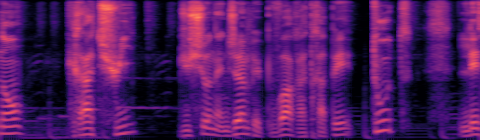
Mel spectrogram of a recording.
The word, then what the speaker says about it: Shonen Jump: les commentaires, on dit pas Shonen Jump, on dit Shonen Jump, pardon. Des fois, voilà, il y a des mots que je dis comme ça, sans réfléchir, et que je dis pas la bonne prononciation.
